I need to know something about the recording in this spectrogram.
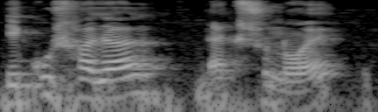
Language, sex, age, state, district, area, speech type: Bengali, male, 30-45, West Bengal, Paschim Bardhaman, urban, spontaneous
